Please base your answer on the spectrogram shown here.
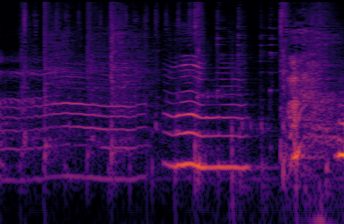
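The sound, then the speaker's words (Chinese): A girl crying in long, high, wavering wails that shift pitch between sobs, ending in a breathier, choked sob. “小妹妹，别哭了，走，咱回去吃饭啊。”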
